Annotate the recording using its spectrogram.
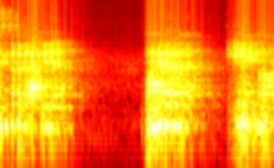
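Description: A man's voice speaking through a public-address system in a reverberant hall, in two phrases with a pause of about a second between them.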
